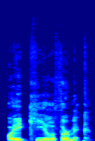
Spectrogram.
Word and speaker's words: poikilotherm: There's homothermic and poikilothermic.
